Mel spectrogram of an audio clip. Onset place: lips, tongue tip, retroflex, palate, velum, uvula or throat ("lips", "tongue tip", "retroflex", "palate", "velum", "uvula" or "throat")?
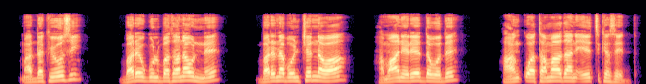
lips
